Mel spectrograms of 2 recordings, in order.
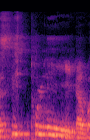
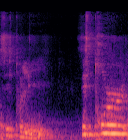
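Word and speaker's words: systole: 그래서 어찌됐건 세포 내에 이게 심근이 막 수축하는 시기를 우리가 시스톨리라고 하고, 시스톨 아니고 시스톨리예요, 발음이.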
